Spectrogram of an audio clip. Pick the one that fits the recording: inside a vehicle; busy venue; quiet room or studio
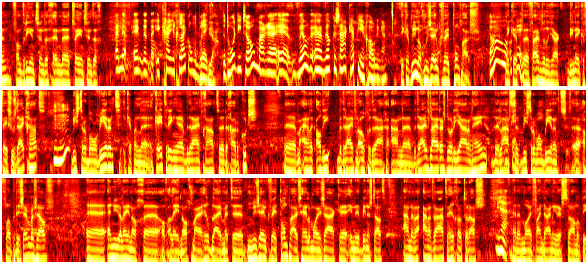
busy venue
